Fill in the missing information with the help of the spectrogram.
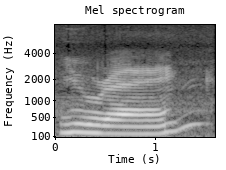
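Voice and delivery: slow, loud put-on voice swooping upward; mock-solemn, drawn-out question; imagined summoned manager. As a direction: answer a summons like a creepy butler. Imagined manager popping from secret door.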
